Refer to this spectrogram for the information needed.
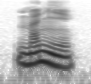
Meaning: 1. to handle, manipulate, wield (an object) 2. to use (software) 3. to knead
- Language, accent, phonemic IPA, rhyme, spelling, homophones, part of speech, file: French, France, /ma.nje/, -je, manier, maniai / maniez / manié / maniée / maniées / maniés, verb, Fr-manier.ogg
